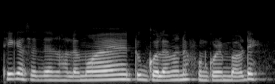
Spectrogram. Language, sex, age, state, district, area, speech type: Assamese, female, 18-30, Assam, Tinsukia, urban, spontaneous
